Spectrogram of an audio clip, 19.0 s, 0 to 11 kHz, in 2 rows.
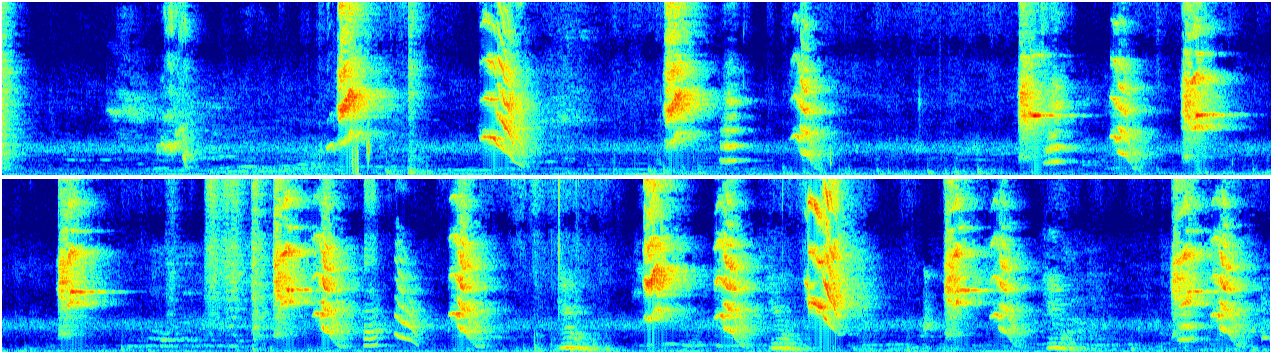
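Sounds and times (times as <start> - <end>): parrot squawking: 7.6 - 9.3, 11.4 - 13.3, 18.3 - 19.0.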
